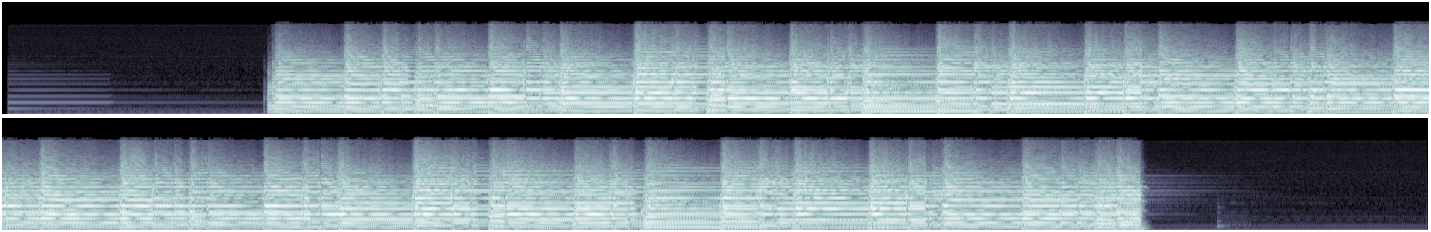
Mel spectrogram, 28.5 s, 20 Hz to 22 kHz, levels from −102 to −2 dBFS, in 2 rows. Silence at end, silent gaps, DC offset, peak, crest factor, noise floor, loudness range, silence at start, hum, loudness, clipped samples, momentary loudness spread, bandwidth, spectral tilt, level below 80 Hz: 2.85 s; none; 0.6%; 0 dBFS; 8 dB; -66 dBFS; 4 LU; 2.65 s; 50 Hz at -40 dBFS; -7 LUFS; 1%; 4 LU; 10 kHz; -5 dB/octave; -32 dBFS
